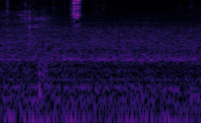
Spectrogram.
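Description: Quiet room tone with faint handling sounds as a metal crochet hook is picked up off a cloth-covered table and slipped into a yarn slip knot, with one small tick about three-quarters of a second in.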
